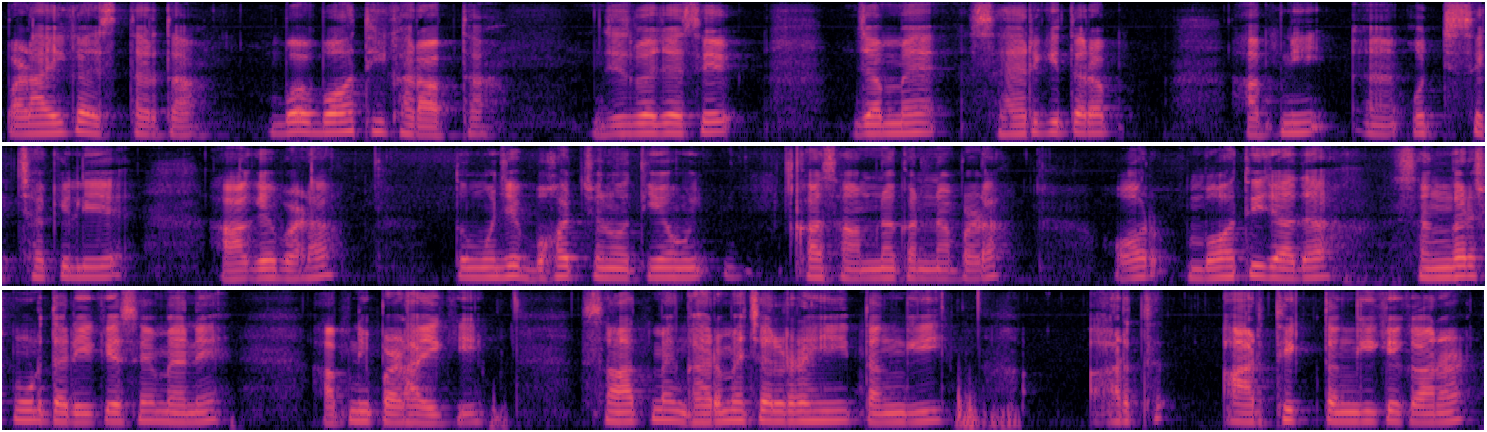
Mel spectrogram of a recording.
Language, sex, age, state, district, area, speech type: Hindi, male, 18-30, Madhya Pradesh, Bhopal, urban, spontaneous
